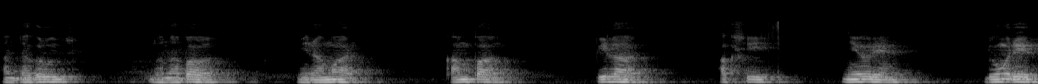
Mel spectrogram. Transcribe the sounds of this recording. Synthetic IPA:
sand̪aɡɾu | d̪ʱɔnabawl | miɾamaɾ | kampal | pilaɾ | aksi | newɾen | ɖoŋɾeɾ

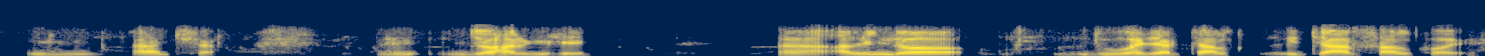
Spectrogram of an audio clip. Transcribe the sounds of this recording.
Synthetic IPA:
atːʃʰa̰ | zɔɦaɹɡiɦe | a̰liŋdɔ | duɦɛzaɹalt͡ʃaɹsalkʰɔj

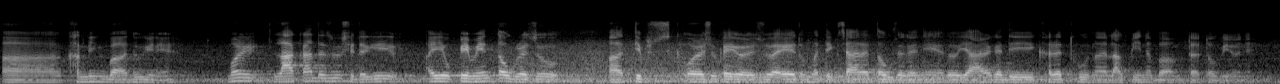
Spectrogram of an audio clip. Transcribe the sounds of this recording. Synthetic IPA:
kʰɐŋliŋbɐːduɡine | mojlakːandɐzusidɐɡi | ɐjpementːɐwɡɾɐzu | tipsojɾɐsukɐjojɾɐzuɐjɐdumɐtik̚t͡ʃaɾɐtɐwzɐɡɐniɐdujaɾɐɡɐdikʰɐɾɐtʰunɐlak̚pinɐbɐːmɐtɐtɐwbione

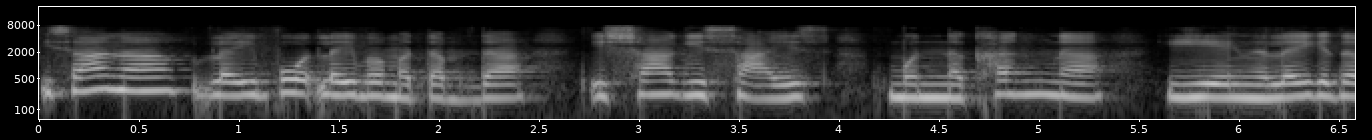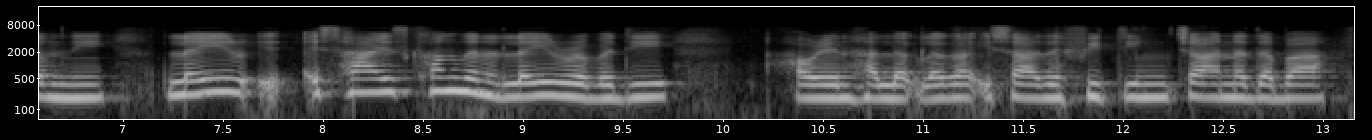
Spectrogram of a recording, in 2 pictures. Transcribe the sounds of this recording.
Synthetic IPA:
isanɐlɐjpot̚lɐjbɐmɐtɐmdɐisaɡisajsmunːɐkʰɐŋnɐ | jeŋnɐlɐjɡɐdɐmnilɐjsajskʰɐŋdɐnɐlɐjɾuɾɐbɐdi | hɐwɾenɦɐlːɐk̚lɐɡɐʔisadɐpʰitiŋt͡ʃanɐdɐbɐ

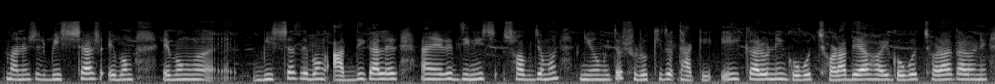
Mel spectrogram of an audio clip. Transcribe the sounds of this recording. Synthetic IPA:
manuʃeɾbiʃːaʃeboŋeboŋbiʃːaʃeboŋad̪ːikaleɾeɾd͡ʑiniʃʃɔbd͡ʑɛmonːijomit̪oʃuɾokʰːit̪ot̪ʰakeejkaɾonejɡobot̪̚t͡ɕʰɔɽad̪eaɦɔeɡobot̪̚t͡ɕʰɔɽakaɾone

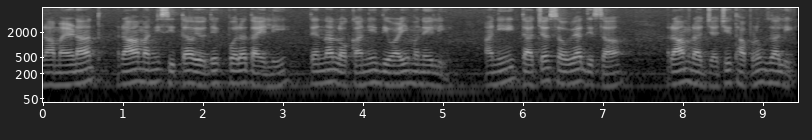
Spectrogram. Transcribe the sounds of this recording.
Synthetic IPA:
ɾamajɳ̃at̪ | ɾamañisit̪aəjod̪ek̚pəɾət̪ajli | t̪janːalɔkãned̪iʋaɭiːm̤əɽəjlḭː | aɽ̃it̪jat͡ɕjasəʋjad̪isa | ɾamɾad͡ʑjat͡ɕiːt̪ʰapɳũːkd͡zʱalḭː

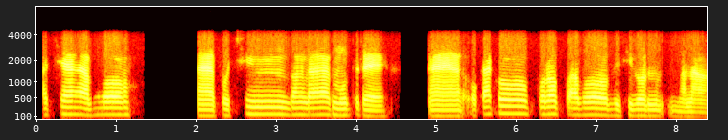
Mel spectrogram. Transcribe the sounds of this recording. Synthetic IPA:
atːt͡ʃʰaːbɔ | pɔt͡ʃimbaŋlamud̪ɾɛ | ɔ̰kakɔpɔɾɔp̚abɔbisibɔnmanaw

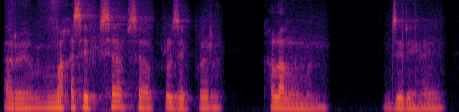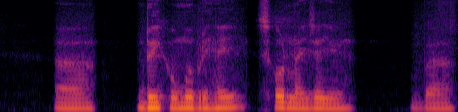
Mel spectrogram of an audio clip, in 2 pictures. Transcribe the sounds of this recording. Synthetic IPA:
aɾɯmakʰasep̚kʰi̥sap̚sapʰɾɔzek̚pʰɯɾ | kʰalamɯmɯn | zɯɾiɦaj | dɯjkʰɯwmɯbɾijɦajsɔɾnajzajɯ | ba

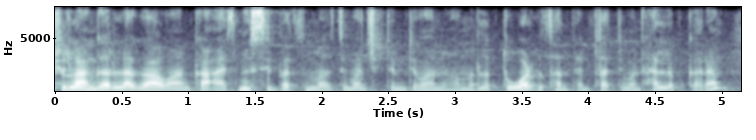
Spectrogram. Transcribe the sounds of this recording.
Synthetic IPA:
t͡ʃʰilɐŋɡɐɾlɐɡaːʋaːnkãːɐ̰smusiːbɐt̪mɐnzt̪imɐnt͡ʃʰi̥t̪imt̪iʋɐnmɐt̪lɐb̚t̪uʋɐɽkɨt͡sʰɐnt̪ɐmsat̪ːiʋɐnhɛlpkɐɾɐn

